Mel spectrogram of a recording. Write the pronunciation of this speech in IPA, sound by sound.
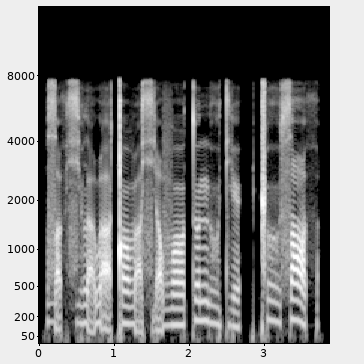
z ɑ̰ θ sʲ o̤ l a̰ w a̰ ǃ ɔ β a̰ sʲ ɑ̰ v ɔ t o n o̤ tʲ ɘ | ǁ o̤ s ɑ θ

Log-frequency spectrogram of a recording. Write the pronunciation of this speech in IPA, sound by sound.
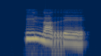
ĩ˦ n a˨ r e˨

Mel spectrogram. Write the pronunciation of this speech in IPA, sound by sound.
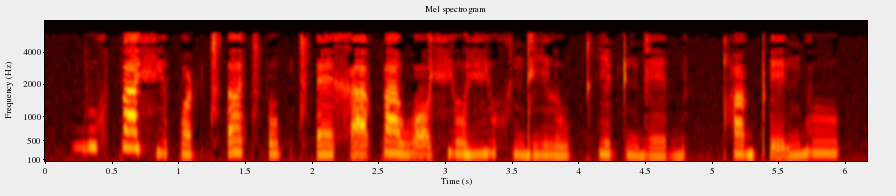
b u˦ x p a˦ fʲ ɘ˨ p ɔ˨ ʈ t͡sʼ ɐ˦ t͡sʼ o˨˦ p t͡sʼ ɛ˨ x a̰˦ p a˦˨ w ɔ̰˦ fʲ o˦˨ vʲ u˦ x n d i˨ l u˨ kʰ i˦˨ ʈ ŋ ɡ e˨ b | qʰ u˨ ɡ pʼ ḛ˨ ŋ ɡ u˦

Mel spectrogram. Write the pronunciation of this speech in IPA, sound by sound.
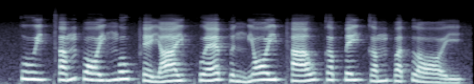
k uː˨ j t̪ʰ ɐ˨˥ m p ɔː˨ j ŋ o˧ w pʰ e˨˩ j aː˨˧ j kʷʰ ɛː˨˥ p ɪ˨˩ ŋ j ɔː˧ j pʰ aː˨˥ w k ɐ˧ p̚ e˧ j k ɐ˨˧ m p ɐ˨˥ t̚ l ɔː˨˩ j

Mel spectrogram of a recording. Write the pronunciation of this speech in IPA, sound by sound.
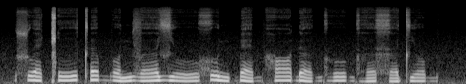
sʷ ɛ˧˩ ǁ ɨː˨˦ tʼ ə˦ b o˧˩˧ nʲ v əː˨˦ zʲ uː˧˩˧ x u˥˩ nʲ ɓ ɛ˧˩˧ b h ɔ˦ ɗ ə˧˩˧ ɡʱ u˦ ɡʱ ə˨˦ x ə˨˦ tʲ o˦ b

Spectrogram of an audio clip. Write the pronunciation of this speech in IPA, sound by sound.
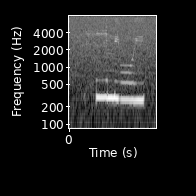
h iː˧ n j uː˨ j

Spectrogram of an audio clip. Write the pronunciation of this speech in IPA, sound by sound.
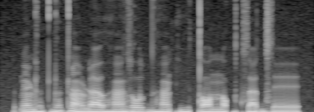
ɓ ẽ˧ ɖ æ̤˨ ʈ ɖ æ̤˦ ʈ ɽ æ̃˨ ʊ̯ ɳ æ˧ ə̯ ɦ æ̃˧ z o˦ l dʱ æ̃˦ k i̤˦ t ɒ˦ n ɒ˦˨ k t͡s æ˧ d͡z e˨

